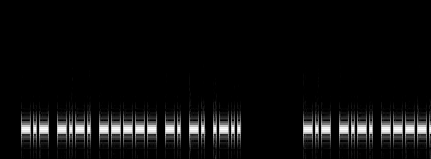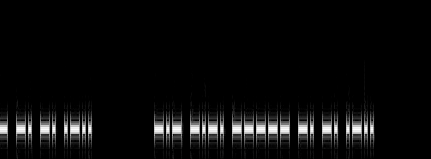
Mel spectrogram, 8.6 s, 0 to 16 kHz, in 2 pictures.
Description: Morse code, heard as a keyed tone, about 40 wpm, 700 Hz. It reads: KC0NNL KC0NNL KC0NNL
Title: USA Call Signs - 6 Characters - Repeated 3x - 40wpm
